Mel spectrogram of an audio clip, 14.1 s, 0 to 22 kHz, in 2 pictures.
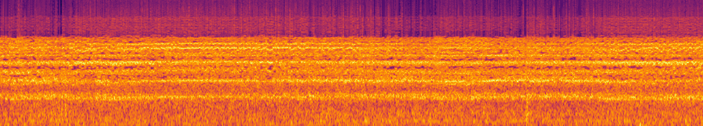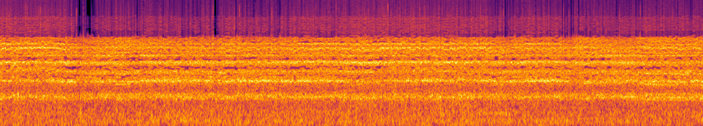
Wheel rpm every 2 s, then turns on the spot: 220, 230, 230, 220, 230, 230, 230.
none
